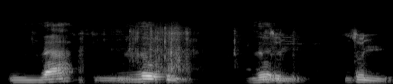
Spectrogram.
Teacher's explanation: Di sini ada zal ya, zal yang makhrajnya perlu diperbaiki. Dijepit kepada gigi atas za, zul. Zul.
